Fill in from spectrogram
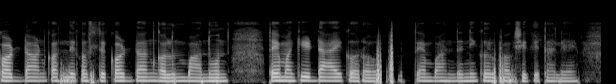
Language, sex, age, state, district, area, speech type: Goan Konkani, female, 18-30, Goa, Murmgao, urban, spontaneous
